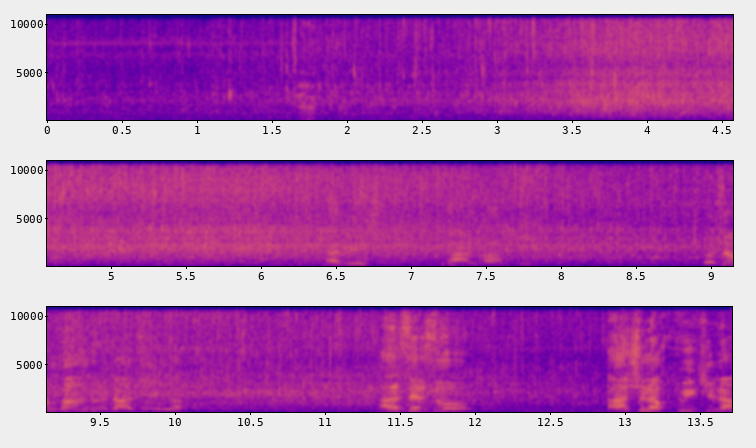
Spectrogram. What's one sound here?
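Water splashes around someone wading.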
